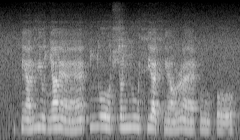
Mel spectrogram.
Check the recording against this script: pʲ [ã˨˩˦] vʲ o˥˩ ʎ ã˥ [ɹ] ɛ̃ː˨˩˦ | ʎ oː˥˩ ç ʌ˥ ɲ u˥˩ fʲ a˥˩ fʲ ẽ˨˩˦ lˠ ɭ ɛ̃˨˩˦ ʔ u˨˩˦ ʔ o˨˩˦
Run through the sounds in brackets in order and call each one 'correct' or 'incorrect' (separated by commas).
correct, incorrect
